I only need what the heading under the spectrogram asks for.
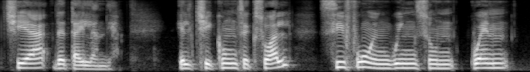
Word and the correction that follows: Wing Chun: Kung Fu, ¿lo dije bien? Wing Chun Kung Fu, dentro del linaje del Sifu Carson Lau.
